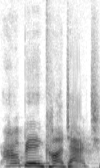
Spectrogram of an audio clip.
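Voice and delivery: high-pitched imitation of a fuming general; retold angry sign-off; angry parting shot. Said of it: "And he storms off".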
